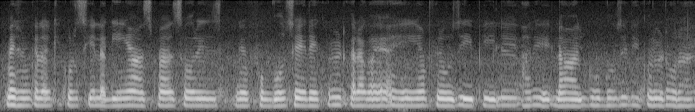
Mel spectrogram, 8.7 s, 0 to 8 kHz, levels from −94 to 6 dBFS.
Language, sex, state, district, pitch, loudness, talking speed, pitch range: Hindi, female, Chhattisgarh, Bastar, 185 Hz, -19 LUFS, 165 wpm, 180-190 Hz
